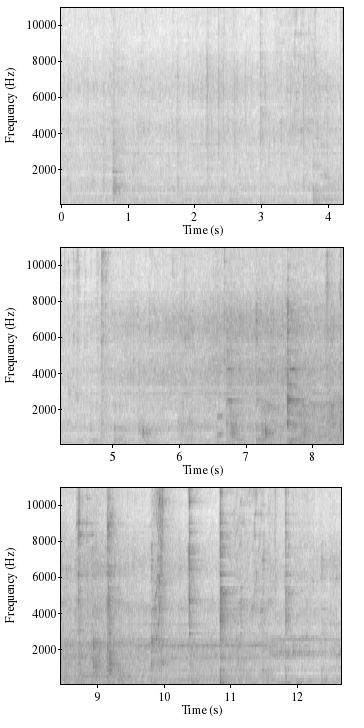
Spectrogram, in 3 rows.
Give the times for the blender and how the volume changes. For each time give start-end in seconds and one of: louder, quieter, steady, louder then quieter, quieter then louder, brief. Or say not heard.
7.2-12.6 steady.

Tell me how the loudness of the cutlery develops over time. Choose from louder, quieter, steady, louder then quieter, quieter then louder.
louder then quieter.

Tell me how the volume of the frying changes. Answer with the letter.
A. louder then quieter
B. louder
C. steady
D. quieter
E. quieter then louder
A.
